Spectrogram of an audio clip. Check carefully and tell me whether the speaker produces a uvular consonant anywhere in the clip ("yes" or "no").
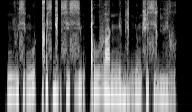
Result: no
